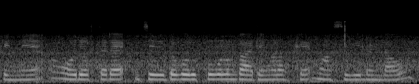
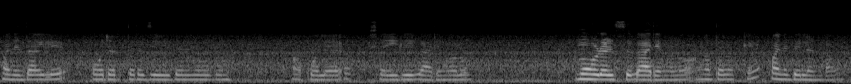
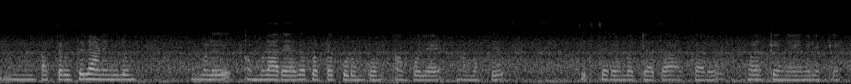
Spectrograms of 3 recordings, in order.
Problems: none marked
